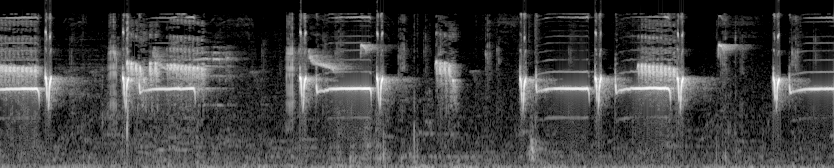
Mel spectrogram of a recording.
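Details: Loud, ringing Ashy tailorbird phrases: a sharp note dropping into a steady clear whistle, repeated about every second and a half, with brief buzzy overlaps between.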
